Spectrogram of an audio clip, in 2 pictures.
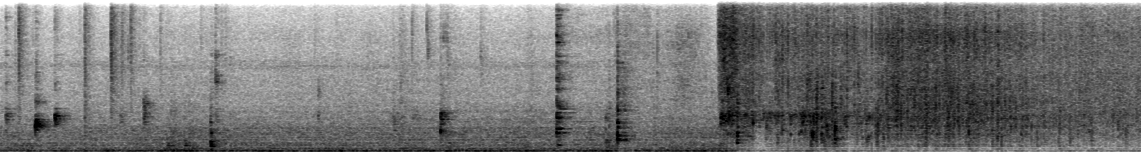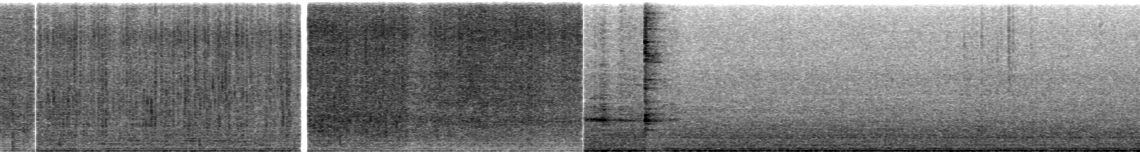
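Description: Fish pieces frying in hot oil in a wok: a loud, even sizzle that starts abruptly about seven seconds in and cuts off about ten seconds later. Before and after it come scattered clicks and knocks of metal utensils and cookware over a steady low hum.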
